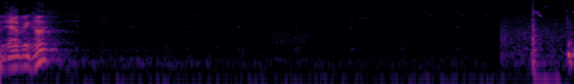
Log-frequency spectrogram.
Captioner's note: birds chirping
